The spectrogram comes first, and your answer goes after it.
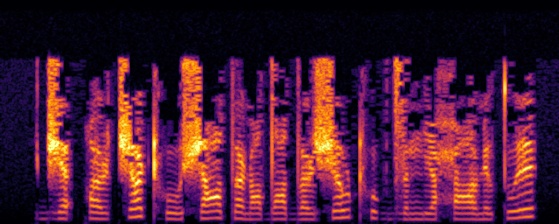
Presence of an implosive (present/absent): absent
